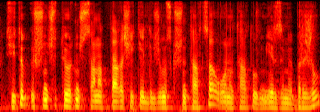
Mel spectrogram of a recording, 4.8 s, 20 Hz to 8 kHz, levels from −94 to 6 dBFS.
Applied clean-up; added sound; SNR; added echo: none; none; none; none.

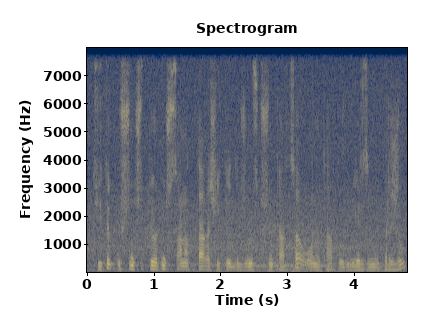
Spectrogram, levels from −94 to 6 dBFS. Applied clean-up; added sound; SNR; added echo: none; Water; 10 dB; none.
